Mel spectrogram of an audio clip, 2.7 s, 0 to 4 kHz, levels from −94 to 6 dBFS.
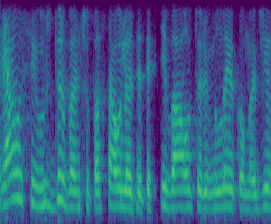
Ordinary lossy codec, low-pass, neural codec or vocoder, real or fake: Opus, 24 kbps; 3.6 kHz; vocoder, 22.05 kHz, 80 mel bands, WaveNeXt; fake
